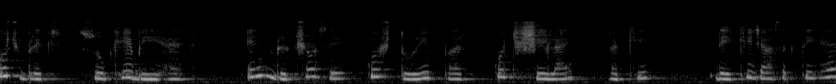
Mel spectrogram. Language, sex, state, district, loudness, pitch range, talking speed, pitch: Hindi, female, Bihar, Bhagalpur, -36 LUFS, 245-325 Hz, 130 wpm, 270 Hz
